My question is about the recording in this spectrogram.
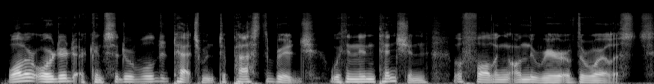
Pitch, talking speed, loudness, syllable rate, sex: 115 Hz, 185 wpm, -18 LUFS, 5.5 syllables/s, male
